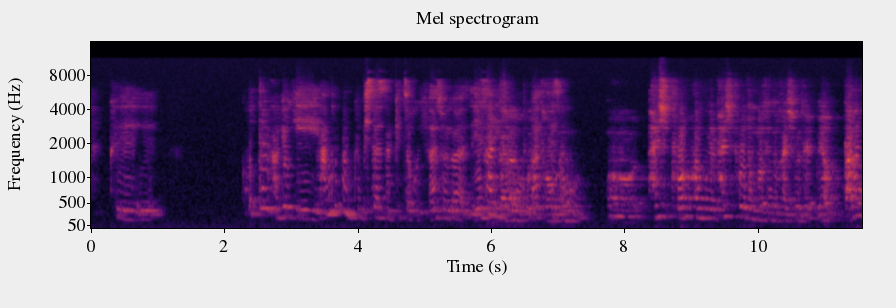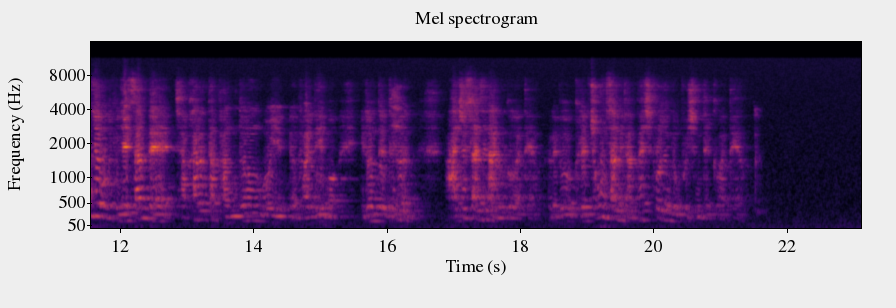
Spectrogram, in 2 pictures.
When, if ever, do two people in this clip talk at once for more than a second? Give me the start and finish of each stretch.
5.9-7.3

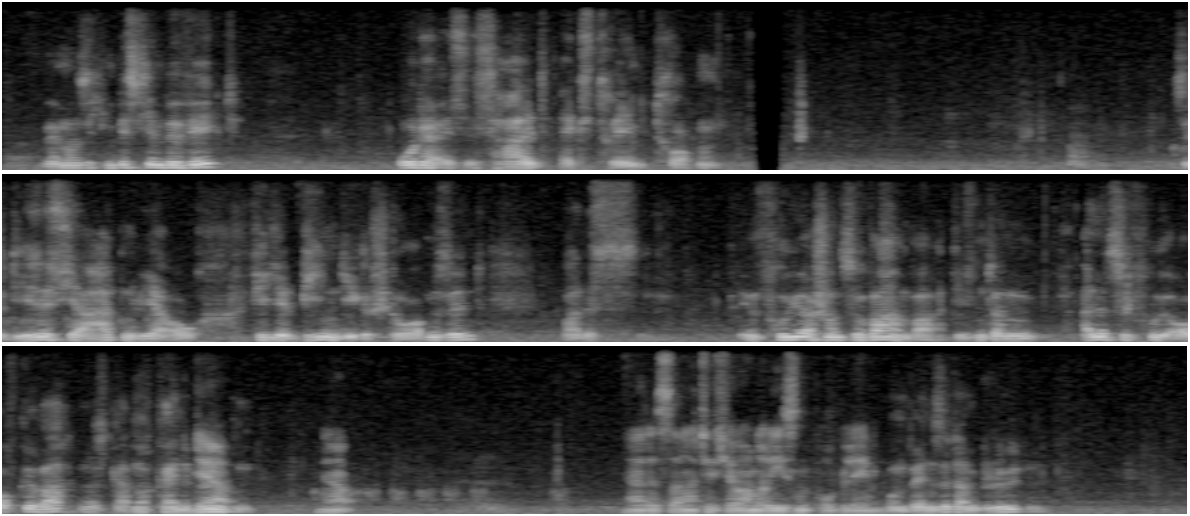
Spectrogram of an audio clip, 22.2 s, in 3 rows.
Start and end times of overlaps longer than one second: none

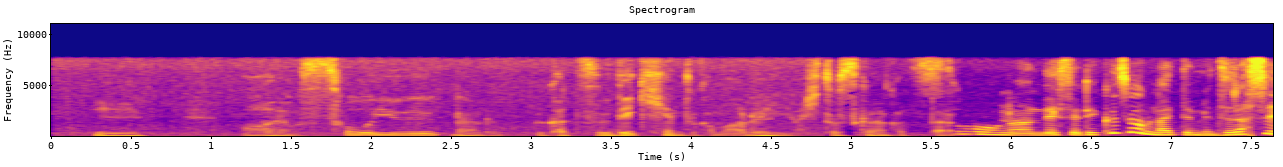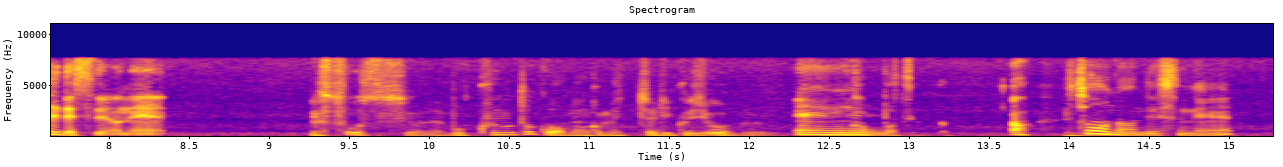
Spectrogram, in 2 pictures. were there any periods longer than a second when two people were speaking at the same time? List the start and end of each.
none

